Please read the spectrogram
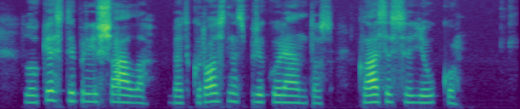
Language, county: Lithuanian, Klaipėda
